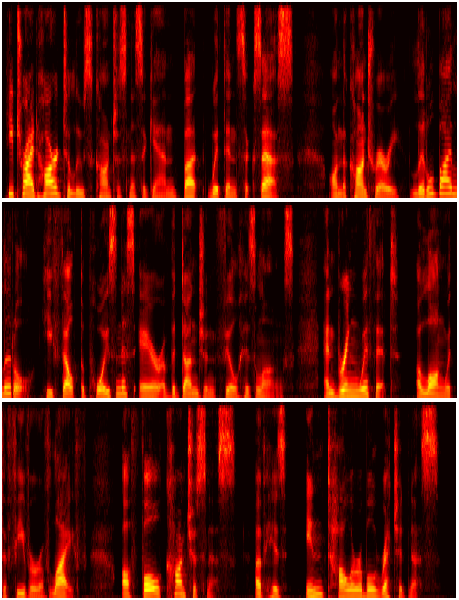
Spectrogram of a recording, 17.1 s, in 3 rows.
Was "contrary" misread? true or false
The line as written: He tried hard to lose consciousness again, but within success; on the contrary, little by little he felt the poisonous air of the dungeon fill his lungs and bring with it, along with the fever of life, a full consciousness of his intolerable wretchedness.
false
